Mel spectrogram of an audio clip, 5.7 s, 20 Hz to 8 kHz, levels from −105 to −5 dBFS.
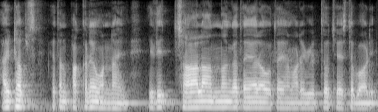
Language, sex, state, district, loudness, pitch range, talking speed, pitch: Telugu, male, Andhra Pradesh, Manyam, -20 LUFS, 95-110 Hz, 125 wpm, 105 Hz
